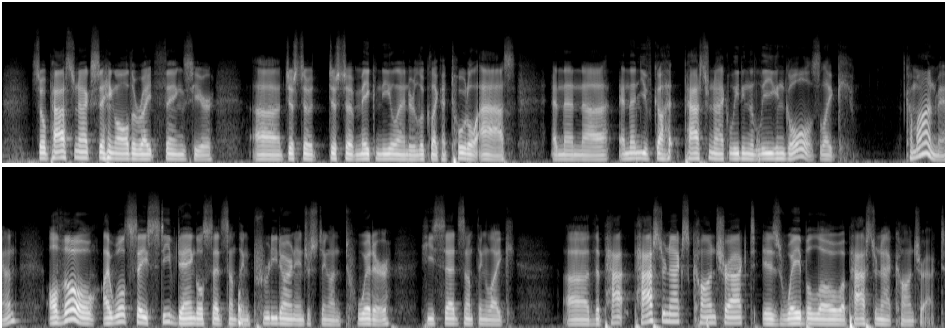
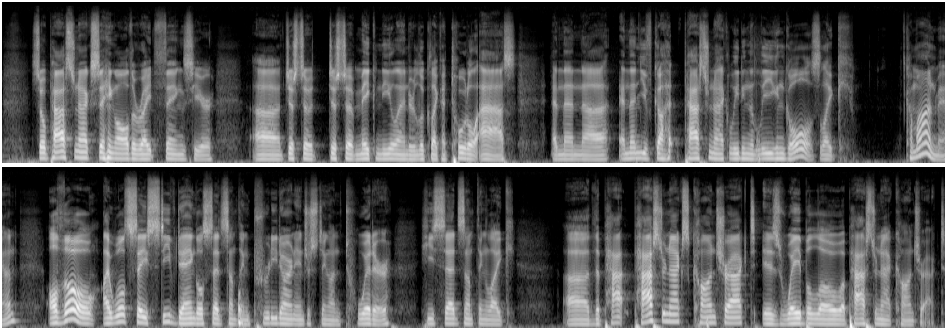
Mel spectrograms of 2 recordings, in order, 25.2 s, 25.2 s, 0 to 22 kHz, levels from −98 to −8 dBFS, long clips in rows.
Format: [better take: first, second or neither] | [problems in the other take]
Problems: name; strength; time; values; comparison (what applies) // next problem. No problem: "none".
second | muffled; very; fading above 2.5 kHz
